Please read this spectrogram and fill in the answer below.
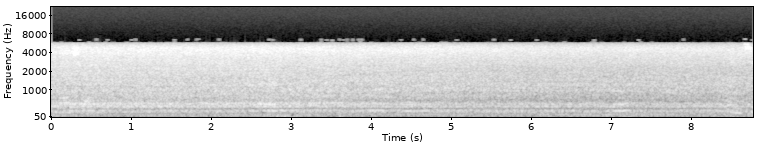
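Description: A large swarm of honey bees buzzing at close range: a steady, dense hum of many wings, with no pauses, as the swarm is hived.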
